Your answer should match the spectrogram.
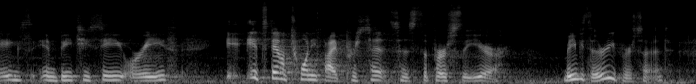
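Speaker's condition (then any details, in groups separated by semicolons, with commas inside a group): No condition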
